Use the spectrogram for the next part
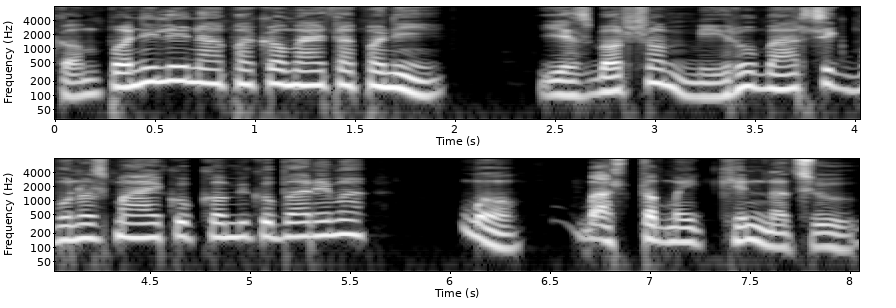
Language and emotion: Nepali, sad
